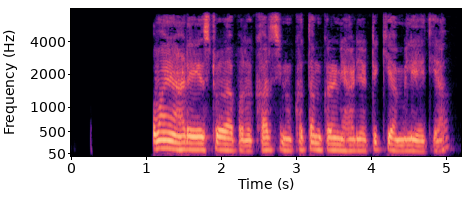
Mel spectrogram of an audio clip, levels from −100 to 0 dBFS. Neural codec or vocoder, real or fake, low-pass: none; real; 7.2 kHz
